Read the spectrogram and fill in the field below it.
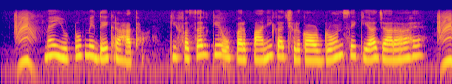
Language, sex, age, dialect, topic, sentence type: Hindi, female, 18-24, Garhwali, agriculture, statement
